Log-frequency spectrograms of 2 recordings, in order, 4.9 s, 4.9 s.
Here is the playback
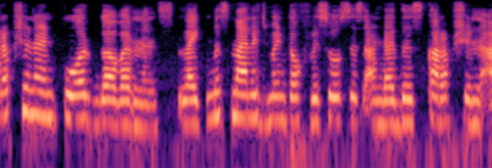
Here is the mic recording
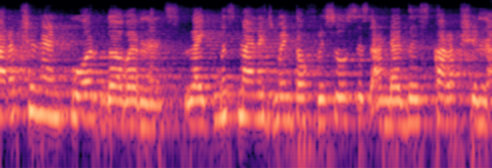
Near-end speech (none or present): none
